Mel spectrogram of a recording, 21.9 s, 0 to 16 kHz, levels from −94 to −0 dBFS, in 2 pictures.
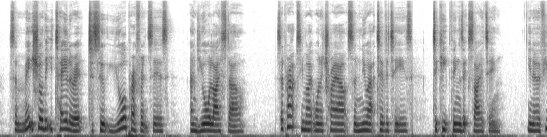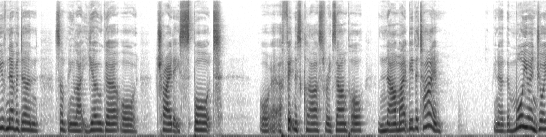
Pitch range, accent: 170-205 Hz, British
